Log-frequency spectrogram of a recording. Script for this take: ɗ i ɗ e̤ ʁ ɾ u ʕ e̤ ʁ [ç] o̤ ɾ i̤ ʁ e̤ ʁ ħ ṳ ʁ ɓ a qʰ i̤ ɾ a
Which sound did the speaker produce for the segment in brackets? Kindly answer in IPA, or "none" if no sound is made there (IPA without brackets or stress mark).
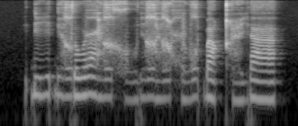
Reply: x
